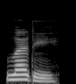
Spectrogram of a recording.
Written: letty

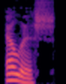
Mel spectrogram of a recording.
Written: elesh

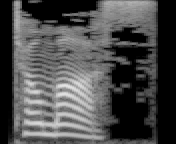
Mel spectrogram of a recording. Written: tomas

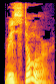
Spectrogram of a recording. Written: restore

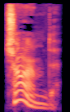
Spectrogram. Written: charmed

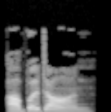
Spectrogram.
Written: Abadan

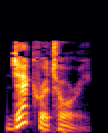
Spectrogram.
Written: decretory

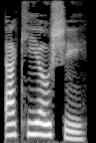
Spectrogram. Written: akiyoshi

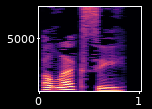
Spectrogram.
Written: alexi

